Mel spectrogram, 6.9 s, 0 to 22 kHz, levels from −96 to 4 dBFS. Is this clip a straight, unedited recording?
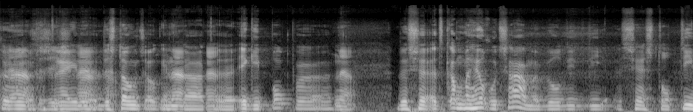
no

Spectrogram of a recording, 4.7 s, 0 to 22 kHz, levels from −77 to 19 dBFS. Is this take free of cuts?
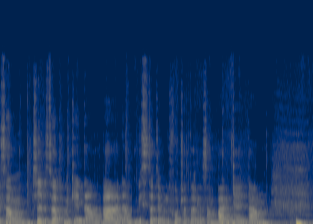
no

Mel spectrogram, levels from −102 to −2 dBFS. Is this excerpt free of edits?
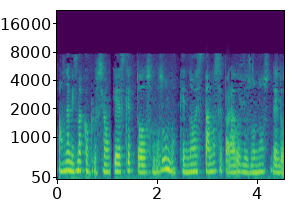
no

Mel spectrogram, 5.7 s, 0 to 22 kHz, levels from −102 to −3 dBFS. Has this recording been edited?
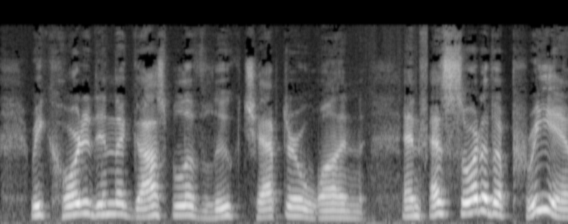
yes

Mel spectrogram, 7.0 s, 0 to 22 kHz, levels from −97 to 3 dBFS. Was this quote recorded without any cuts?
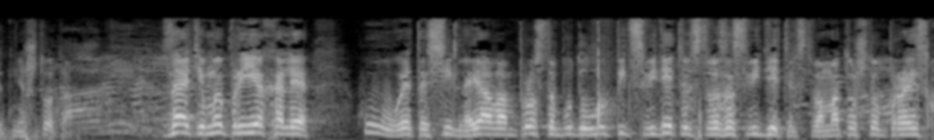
yes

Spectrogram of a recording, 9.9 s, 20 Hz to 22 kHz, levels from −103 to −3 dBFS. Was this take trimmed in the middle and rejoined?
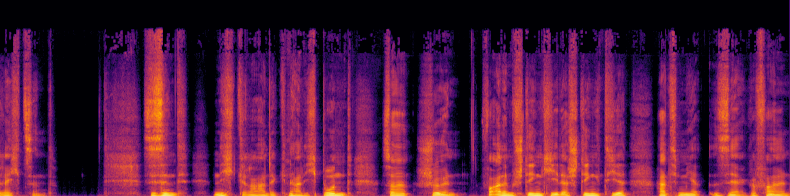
yes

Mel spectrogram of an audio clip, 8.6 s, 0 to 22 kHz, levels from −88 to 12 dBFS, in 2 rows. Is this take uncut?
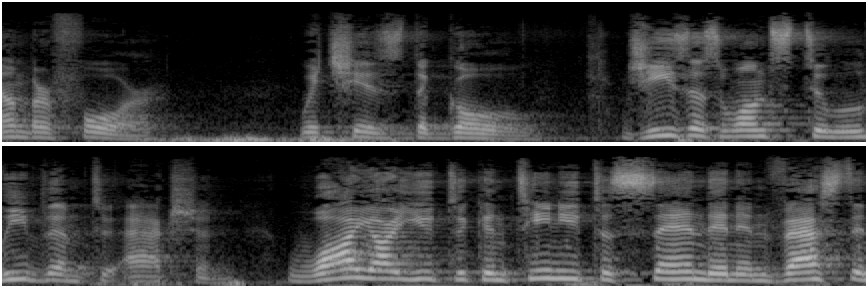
no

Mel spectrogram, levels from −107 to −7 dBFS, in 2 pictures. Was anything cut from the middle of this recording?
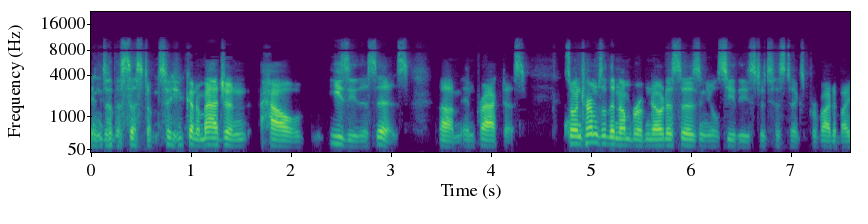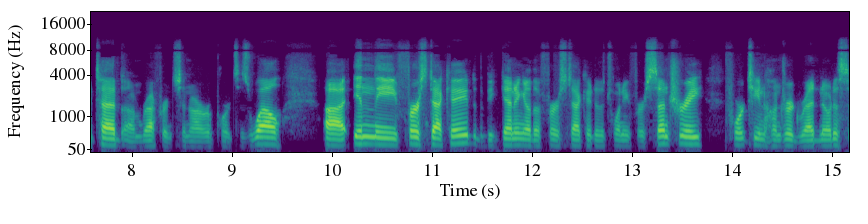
yes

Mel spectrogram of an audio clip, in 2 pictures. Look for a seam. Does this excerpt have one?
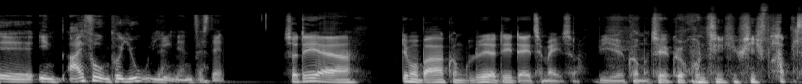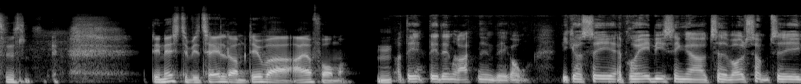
yes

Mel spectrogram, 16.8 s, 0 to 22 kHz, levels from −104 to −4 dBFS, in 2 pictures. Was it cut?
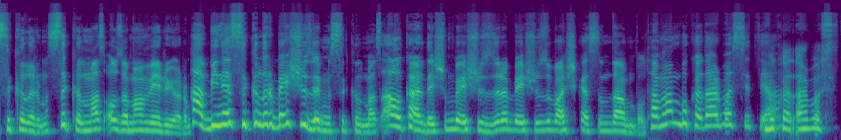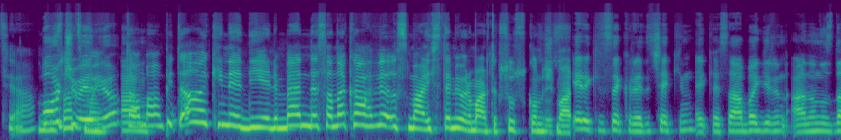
yes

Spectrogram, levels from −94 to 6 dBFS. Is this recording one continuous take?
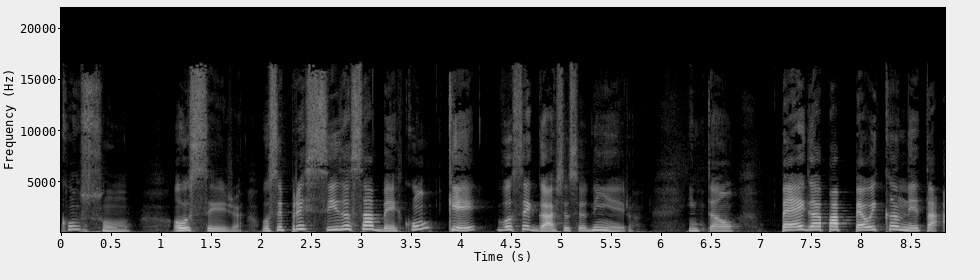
yes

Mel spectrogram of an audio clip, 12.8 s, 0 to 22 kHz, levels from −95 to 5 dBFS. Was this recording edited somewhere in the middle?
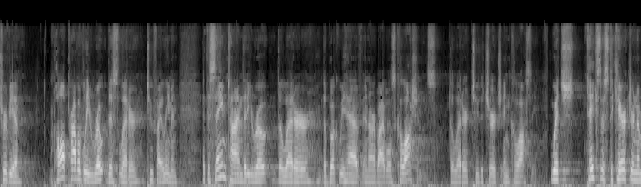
yes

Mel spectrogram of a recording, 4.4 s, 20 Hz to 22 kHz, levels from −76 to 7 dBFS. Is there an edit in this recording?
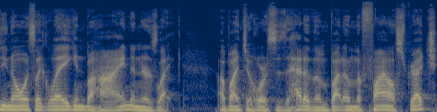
no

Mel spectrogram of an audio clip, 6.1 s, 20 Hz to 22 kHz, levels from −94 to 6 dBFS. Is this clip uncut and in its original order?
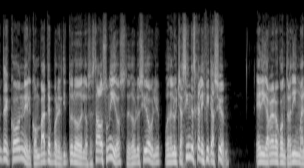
no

